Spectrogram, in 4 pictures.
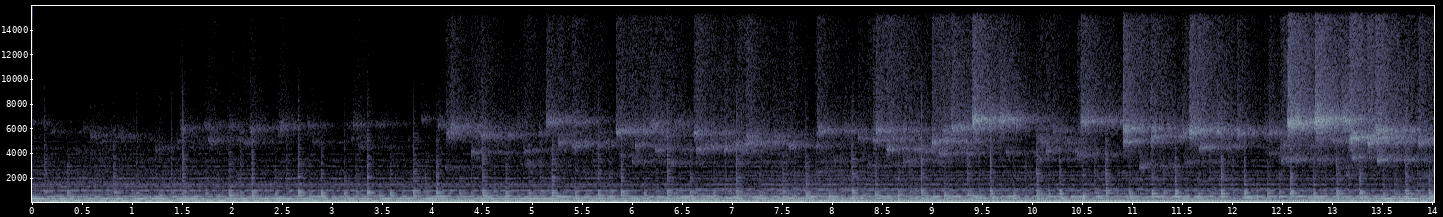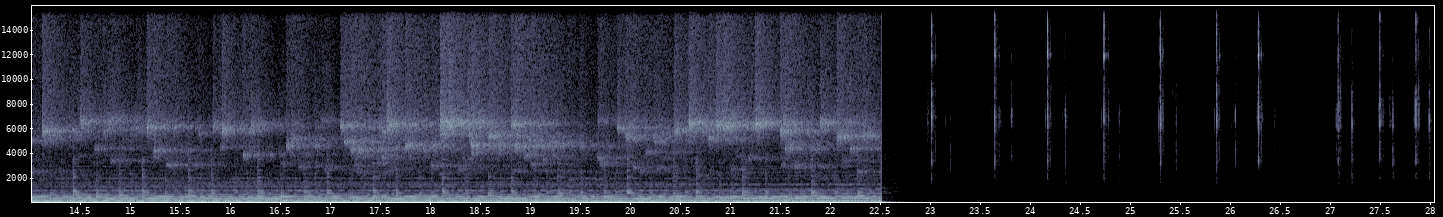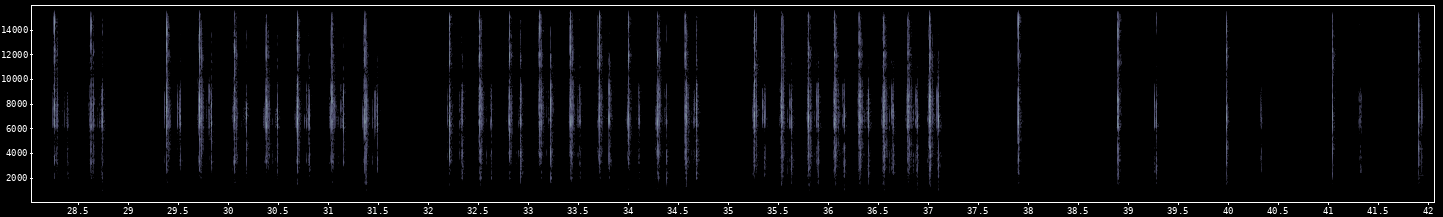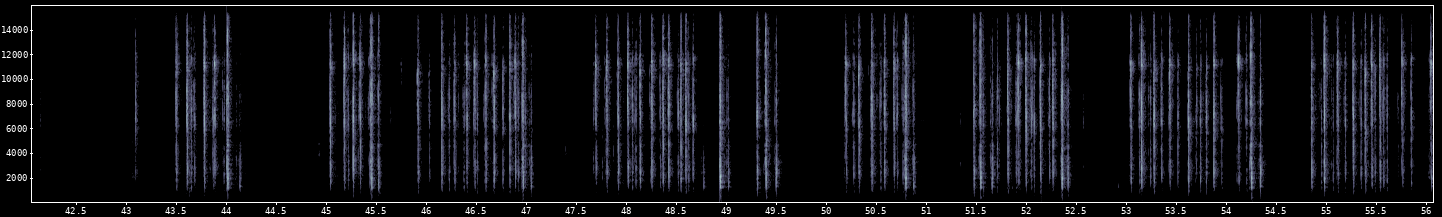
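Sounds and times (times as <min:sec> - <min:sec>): mechanical keyboard typing: 0:29.4 - 0:31.6, 0:32.2 - 0:37.2, 0:43.5 - 0:44.2, 0:45.0 - 0:47.1, 0:47.7 - 0:49.6, 0:50.2 - 0:56.0.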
